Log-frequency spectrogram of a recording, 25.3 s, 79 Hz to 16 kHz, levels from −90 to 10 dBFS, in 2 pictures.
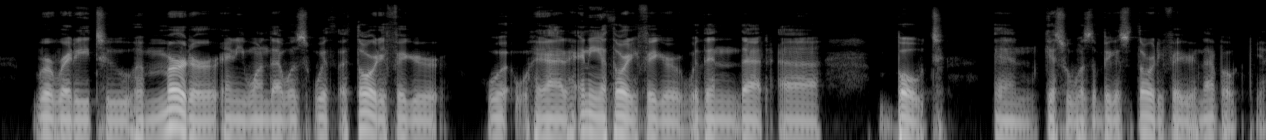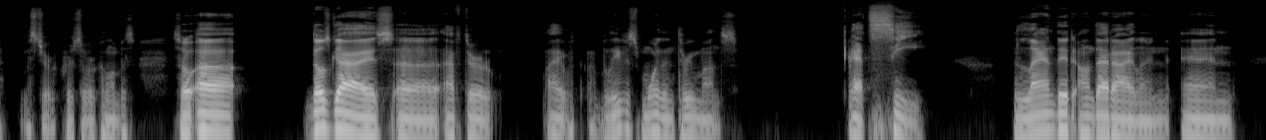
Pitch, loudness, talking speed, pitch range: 90 Hz, -25 LUFS, 130 wpm, 85-100 Hz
